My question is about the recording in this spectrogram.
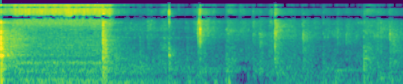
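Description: A sharp clink of a glass, the loudest sound, as a kitchen tap runs; the running water stops with a knock about a second and a half in. Scattered light knocks and footsteps on a hard floor follow.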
